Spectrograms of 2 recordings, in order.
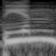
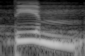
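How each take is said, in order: First: The syllable ends with an n sound. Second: The syllable ends with an m sound. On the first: The speaker calls it wrong. "bukan tin" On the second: The speaker calls it right. "tapi tim"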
